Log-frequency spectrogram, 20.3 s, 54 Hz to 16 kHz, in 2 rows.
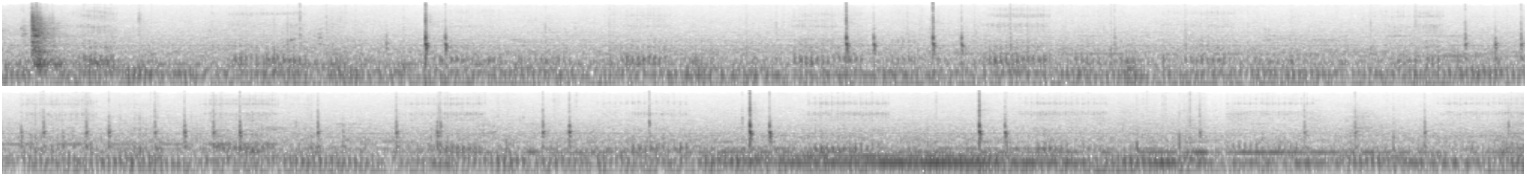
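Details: A 3-year-old male mackerel tabby cat purrs while kneading a catnip-infused knit pillow and being rubbed. The low, steady rumbling runs throughout, broken by occasional sharp clicks and rustles.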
